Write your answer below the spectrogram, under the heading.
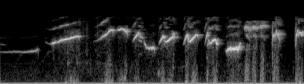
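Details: Shama song, ngeplong and ngeroll style: one plain whistle, then a quick string of bright, high rising and falling whistled notes packed closely together, with faint ticking underneath.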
